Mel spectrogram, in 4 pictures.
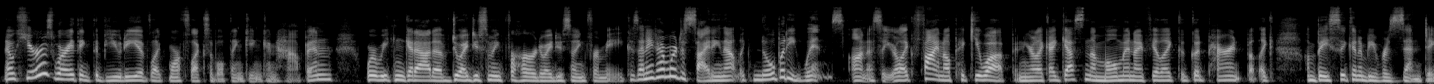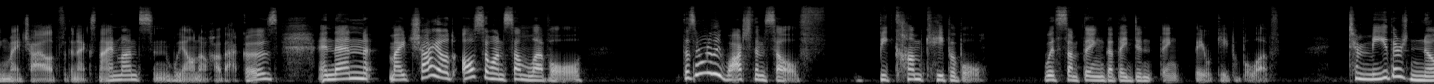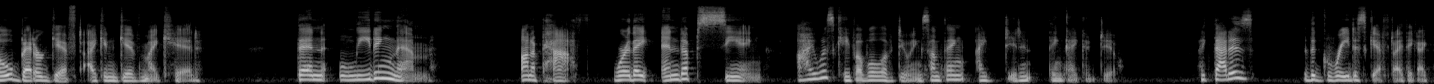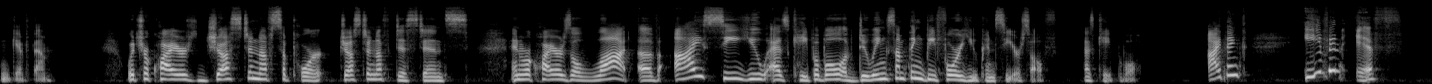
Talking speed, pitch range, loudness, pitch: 195 wpm, 185-235 Hz, -21 LUFS, 205 Hz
